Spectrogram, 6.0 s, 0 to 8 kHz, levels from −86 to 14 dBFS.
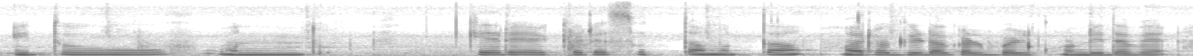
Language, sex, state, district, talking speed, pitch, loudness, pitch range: Kannada, female, Karnataka, Mysore, 70 wpm, 280 Hz, -35 LUFS, 255-290 Hz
